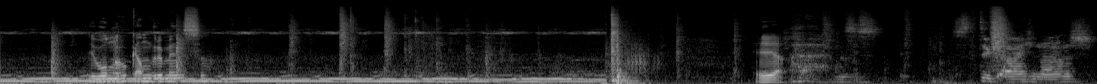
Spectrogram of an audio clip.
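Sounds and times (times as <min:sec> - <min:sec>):
mechanical hum: 0:00.0 - 0:07.2
speech: 0:00.5 - 0:02.2, 0:07.6 - 0:08.6, 0:09.8 - 0:10.9
door slamming shut: 0:06.0 - 0:06.8.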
